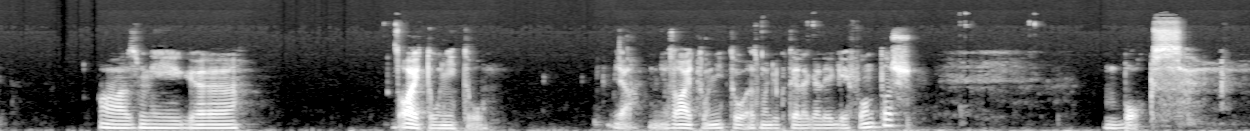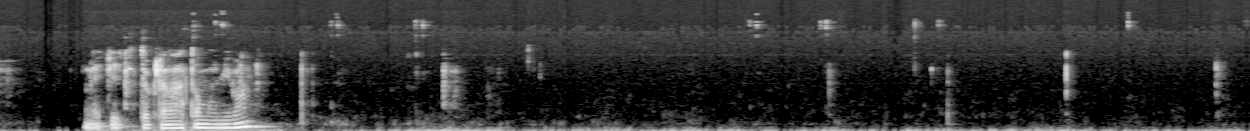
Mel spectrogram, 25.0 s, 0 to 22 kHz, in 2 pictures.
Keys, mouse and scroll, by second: 3.8 click, 4.4-6.7 alt+middle drag, 6.7 f, 8.0 click, 11.4 scroll up 1, 12.2 F3, 12.5 scroll up 1, 12.8-13.1 scroll down 1, 13.7 F3, 14.3 right click, 14.6 click, 14.9 alt+x, 15.7 click, 16.9 F4, 19.9-24.9 drag.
